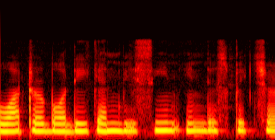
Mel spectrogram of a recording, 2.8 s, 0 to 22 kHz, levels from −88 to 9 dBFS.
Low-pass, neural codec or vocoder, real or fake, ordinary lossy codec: none; none; real; none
